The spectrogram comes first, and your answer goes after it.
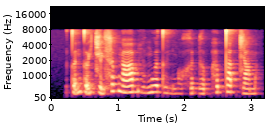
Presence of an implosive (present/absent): present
